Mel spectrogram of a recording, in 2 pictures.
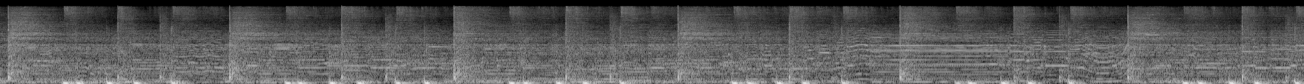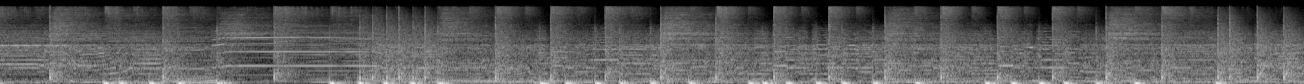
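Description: Instrumental blues-rock section: electric guitar played over a driving drum kit, with a steady bass-drum pulse and snare hits. There is no singing, and the guitar holds one long note about midway through.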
